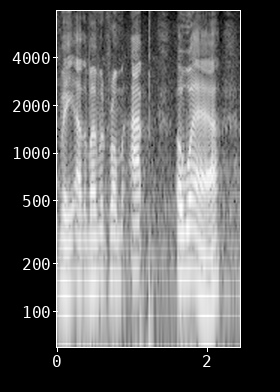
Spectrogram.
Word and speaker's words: Appware: I've got Richard Eaton with me at the moment from Appware, app that rhymes with cap.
